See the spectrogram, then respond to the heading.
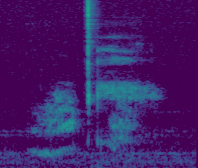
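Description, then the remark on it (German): A cat in the room meows in two drawn-out, wavering calls, the second slightly longer, with a short sharp click between them and no voices. “Die Katze müssen wir vielleicht rausschneiden.”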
